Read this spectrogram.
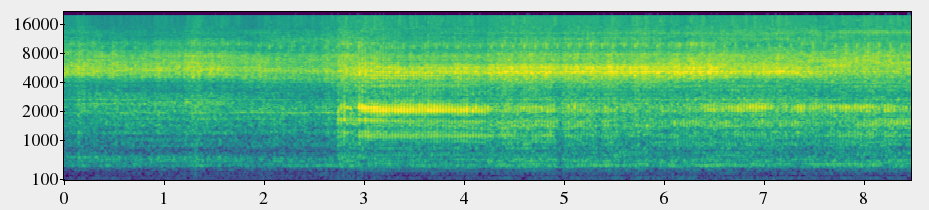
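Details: Ford Zetec Rocam 1.6 at idle: light regular knock about four per second that seems inside the block but comes from a worn idler pulley on the engine's left side; idler pulley knock.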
